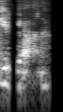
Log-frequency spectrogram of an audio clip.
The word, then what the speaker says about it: Giveon: It's spelled Giveon. Giveon? Him, Yeah, okay. Giveon.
